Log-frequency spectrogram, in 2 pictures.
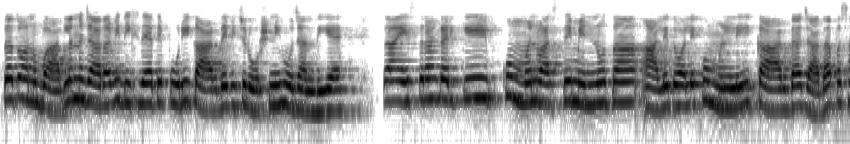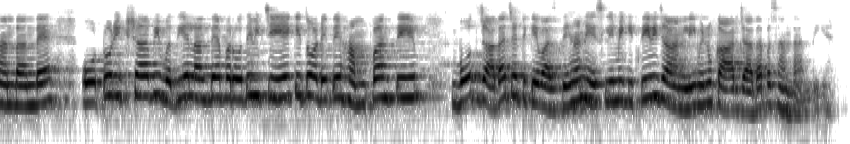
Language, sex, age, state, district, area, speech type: Punjabi, female, 45-60, Punjab, Patiala, urban, spontaneous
